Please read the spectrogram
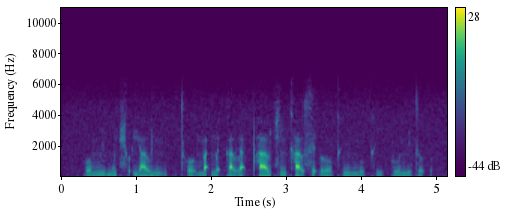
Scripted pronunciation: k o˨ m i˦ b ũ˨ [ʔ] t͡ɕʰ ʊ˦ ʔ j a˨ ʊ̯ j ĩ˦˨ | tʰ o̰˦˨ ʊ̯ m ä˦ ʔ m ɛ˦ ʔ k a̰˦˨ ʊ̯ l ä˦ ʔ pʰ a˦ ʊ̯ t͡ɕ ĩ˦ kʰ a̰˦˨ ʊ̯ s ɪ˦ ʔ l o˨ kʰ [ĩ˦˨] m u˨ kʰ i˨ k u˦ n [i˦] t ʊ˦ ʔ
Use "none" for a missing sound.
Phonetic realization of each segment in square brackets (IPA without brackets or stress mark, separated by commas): none, ĩ˦, ḭ˦˨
